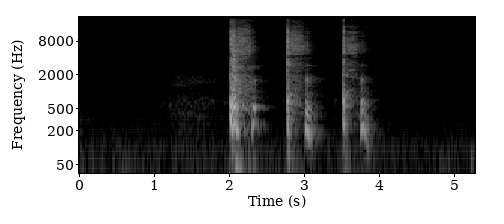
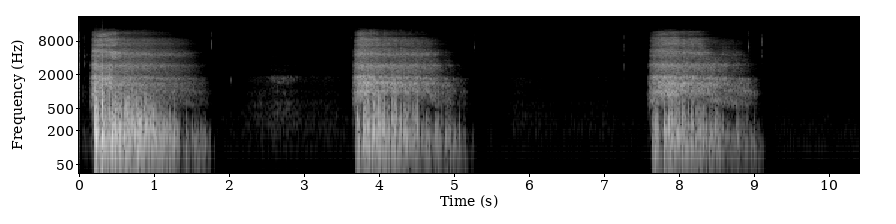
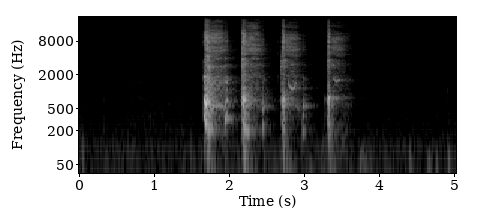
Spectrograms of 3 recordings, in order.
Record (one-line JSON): {"three_cough_length": "5.3 s", "three_cough_amplitude": 10004, "three_cough_signal_mean_std_ratio": 0.25, "exhalation_length": "10.4 s", "exhalation_amplitude": 32768, "exhalation_signal_mean_std_ratio": 0.34, "cough_length": "5.0 s", "cough_amplitude": 12134, "cough_signal_mean_std_ratio": 0.24, "survey_phase": "alpha (2021-03-01 to 2021-08-12)", "age": "45-64", "gender": "Female", "wearing_mask": "No", "symptom_none": true, "smoker_status": "Ex-smoker", "respiratory_condition_asthma": false, "respiratory_condition_other": false, "recruitment_source": "REACT", "submission_delay": "1 day", "covid_test_result": "Negative", "covid_test_method": "RT-qPCR"}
